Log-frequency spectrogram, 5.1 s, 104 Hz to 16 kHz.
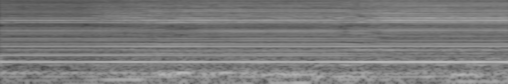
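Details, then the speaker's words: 12 V compressor retrofitted in place of the original 220 V unit in a mini fridge; cools well with good consumption, but runs with a steady droning hum and thin constant-pitch whine, loud enough to disturb sleep; owner unsure if normal (technician reportedly overcharged gas). "Mas eu acredito que esse barulho aqui, né, se for para passar a noite inteira, cara, vai incomodar um pouco para dormir."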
